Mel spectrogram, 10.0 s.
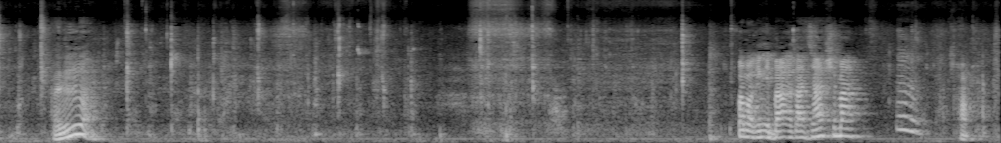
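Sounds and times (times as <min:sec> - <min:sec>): wet chewing and lip smacks: 0:00.0 - 0:08.0.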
